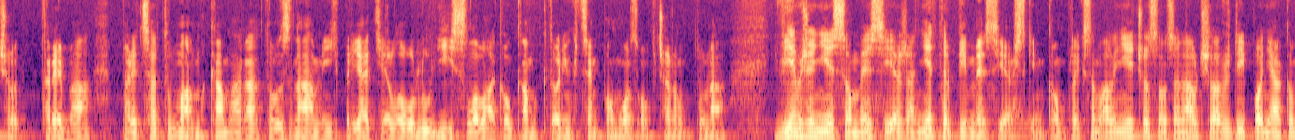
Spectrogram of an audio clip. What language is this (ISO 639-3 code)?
slk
